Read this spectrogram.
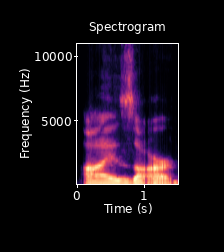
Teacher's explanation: I should hear that Z when I'm linking. But when I'm saying them by themselves, that Z is not as strong.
